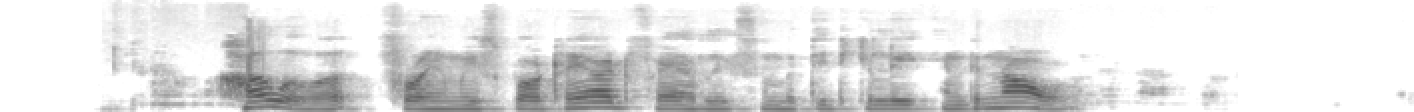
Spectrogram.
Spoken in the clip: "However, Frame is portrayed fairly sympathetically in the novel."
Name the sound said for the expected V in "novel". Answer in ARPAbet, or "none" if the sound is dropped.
none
